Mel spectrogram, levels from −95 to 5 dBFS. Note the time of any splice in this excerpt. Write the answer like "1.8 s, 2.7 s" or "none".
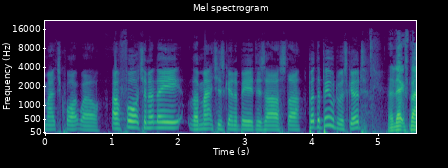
0.9 s, 3.9 s

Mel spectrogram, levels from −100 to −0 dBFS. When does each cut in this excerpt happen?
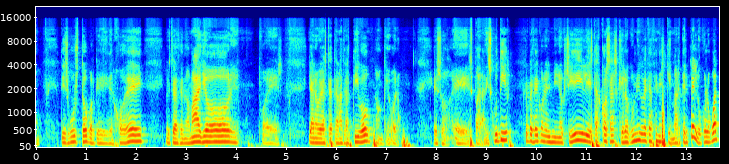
9.8 s

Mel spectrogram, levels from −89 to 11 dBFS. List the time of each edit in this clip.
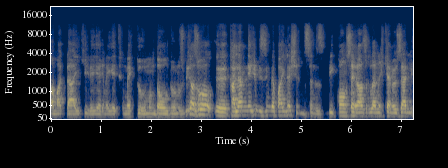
none

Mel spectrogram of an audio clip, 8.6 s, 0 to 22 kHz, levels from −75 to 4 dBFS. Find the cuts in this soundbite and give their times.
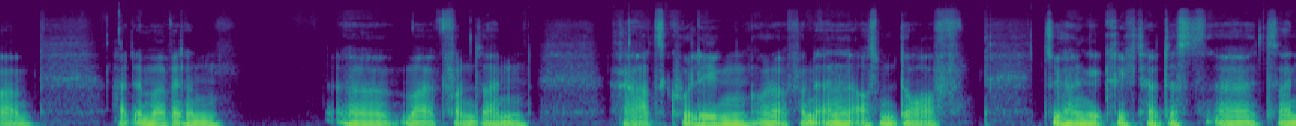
1.2 s, 2.9 s, 5.3 s

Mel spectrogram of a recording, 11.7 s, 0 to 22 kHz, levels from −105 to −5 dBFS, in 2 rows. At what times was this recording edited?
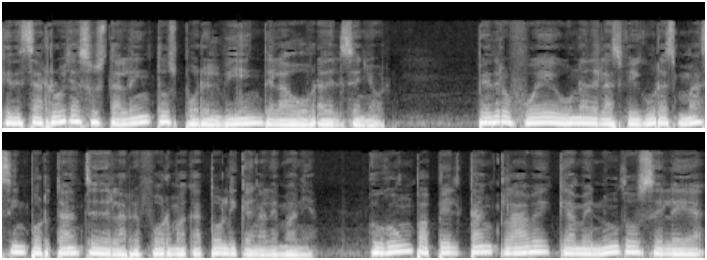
none

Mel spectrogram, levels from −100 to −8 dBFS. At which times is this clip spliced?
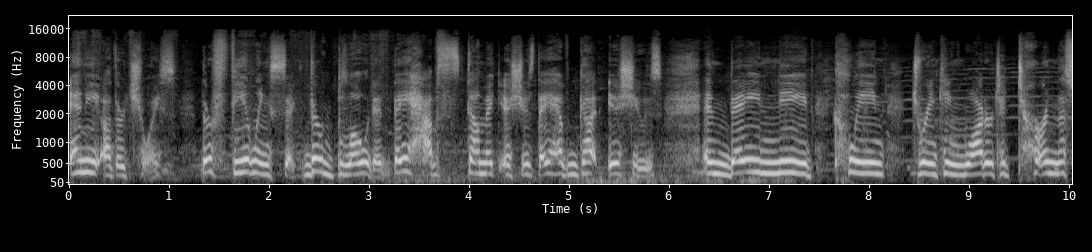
none

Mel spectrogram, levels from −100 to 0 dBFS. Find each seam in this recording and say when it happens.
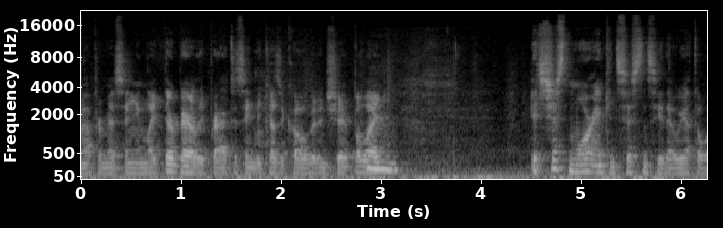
none

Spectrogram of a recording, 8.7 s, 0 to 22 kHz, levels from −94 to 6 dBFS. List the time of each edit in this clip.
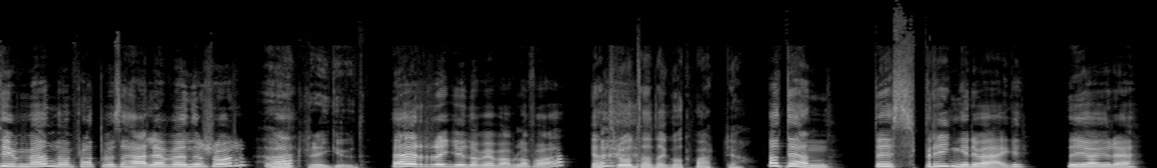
4.8 s, 5.1 s, 5.9 s

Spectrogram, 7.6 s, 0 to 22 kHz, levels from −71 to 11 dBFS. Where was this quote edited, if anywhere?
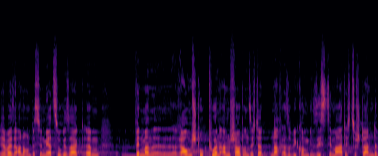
5.6 s, 6.2 s

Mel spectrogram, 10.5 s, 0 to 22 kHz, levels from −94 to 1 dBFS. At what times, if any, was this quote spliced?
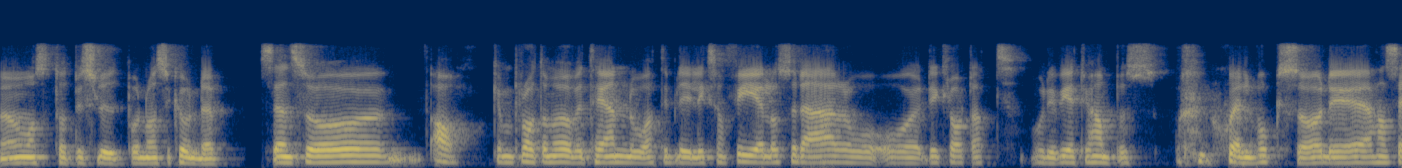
none

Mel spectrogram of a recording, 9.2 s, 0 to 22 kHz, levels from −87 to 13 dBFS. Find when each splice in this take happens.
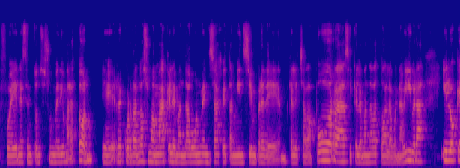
2.0 s

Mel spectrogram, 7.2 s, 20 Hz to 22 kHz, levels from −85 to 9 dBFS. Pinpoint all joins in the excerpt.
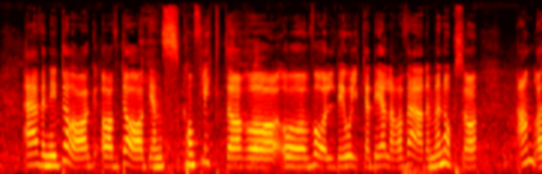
none

